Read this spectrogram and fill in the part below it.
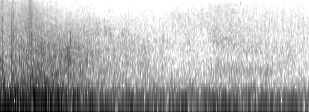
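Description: A Confringo blasting spell explodes in the Hogwarts Legacy video game, a loud, deep boom right at the start that rolls and fades into a rumbling tail.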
